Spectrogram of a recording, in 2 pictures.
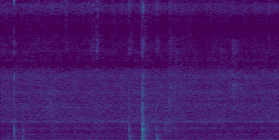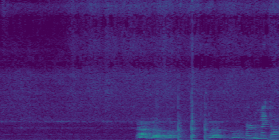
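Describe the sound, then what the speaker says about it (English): Several dogs bark indoors in a home workshop where a reborn doll is being cleaned and stripped, a few faint sharp barks early on, then a louder burst of repeated barking near the end over low background noise. "Pardon my dogs. I have an amazing amount of annoying dogs."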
